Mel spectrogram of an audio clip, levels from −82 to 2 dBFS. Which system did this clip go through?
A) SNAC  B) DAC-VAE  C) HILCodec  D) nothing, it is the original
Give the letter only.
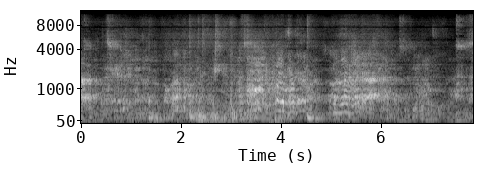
A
